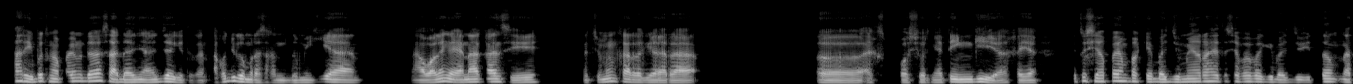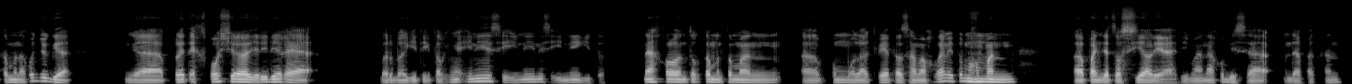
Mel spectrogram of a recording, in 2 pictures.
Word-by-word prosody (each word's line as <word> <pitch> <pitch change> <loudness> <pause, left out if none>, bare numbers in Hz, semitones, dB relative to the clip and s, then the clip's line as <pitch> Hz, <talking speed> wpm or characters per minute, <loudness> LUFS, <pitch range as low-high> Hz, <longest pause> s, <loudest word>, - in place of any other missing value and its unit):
"Ah - - +2
ribet 140 +3 +2
ngapain? 145 +4 0
Udah 155 +2 +4
seadanya 110 -1 +3
aja." 130 +4 +3
Gitu 100 -3 -5
kan, 95 - -9
aku - - -4
juga 160 -5 +5
merasakan 100 -2 -4
demikian. 100 0 0 0.5
Awalnya 100 +5 +3
nggak 105 - +4
enakan 125 +2 +4
sih. 110 -1 -2 0.4
Nah - - -10
cuma 125 +6 0
gara-gara 100 -5 +1 1.2
eee, 95 -2 +1
exposure-nya 105 +1 -6
tinggi 115 -4 +3
ya, 95 - -4
kayak, 95 +1 -1 0.3
"Itu 165 - -5
siapa 150 +2 +1
yang 155 - +1
pakai 140 -2 -1
baju 120 0 +2
merah? 135 +2 +2
Itu 140 0 -5
siapa 135 -1 -2
yang 130 -2 +1
baju 105 +1 -2
hitam?" 120 +4 -2
Nah 110 -2 0
temen 110 0 -1
aku 155 +9 -4
juga 115 -10 +1 0.6
enggak 100 -2 +1
pelit 110 0 +1
exposure, 125 -1 +4
jadi 110 +2 +3
dia 120 0 +4
kayak 100 -3 +3 0.7
berbagi 100 -1 -3
TikTok-nya, 100 +3 -5
"Ini 140 +3 0
si 105 -6 -8
ini 120 +1 -2
ini 125 - -3
si 100 -4 -13
ini," 105 +2 -3
gitu. - - -19 0.4
Nah 120 - +5
kalau 115 -1 +4
untuk 115 0 -3
teman-teman, 110 -2 0
eee, 100 -2 -7
pemula 100 -1 -2
kreator 105 0 -1
sama 100 -2 -1
aku 120 +7 -3
kan 150 - -1
itu 145 +1 -4
momen, 125 -3 +4 0.6
eee, 100 0 +3
panjat 105 0 +3
sosial 105 0 +2
ya, 80 -3 +1
di 95 - -10
mana 95 +2 -3
aku 115 - -7
bisa 90 -3 -2 0.2
mendapatkan, 95 +2 -8
110 Hz, 165 wpm, -24 LUFS, 100-125 Hz, 1.2 s, juga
